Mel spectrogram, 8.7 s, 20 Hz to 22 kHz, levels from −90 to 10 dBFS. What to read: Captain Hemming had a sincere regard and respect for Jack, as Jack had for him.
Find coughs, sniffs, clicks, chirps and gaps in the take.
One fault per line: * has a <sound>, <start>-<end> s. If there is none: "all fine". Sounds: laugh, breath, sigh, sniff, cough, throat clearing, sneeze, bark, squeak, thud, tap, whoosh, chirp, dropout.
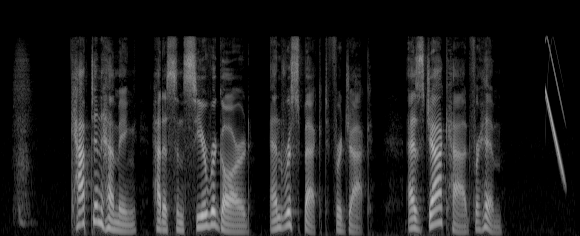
* has a sniff, 0.2-0.6 s
* has a chirp, 8.2-8.5 s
